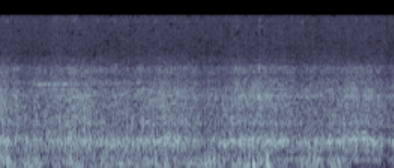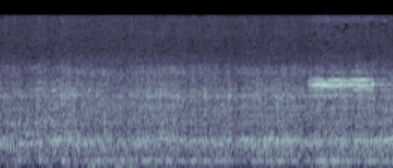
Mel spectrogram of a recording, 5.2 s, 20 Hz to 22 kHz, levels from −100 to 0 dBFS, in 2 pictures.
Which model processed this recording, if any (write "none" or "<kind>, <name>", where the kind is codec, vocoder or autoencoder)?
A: none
